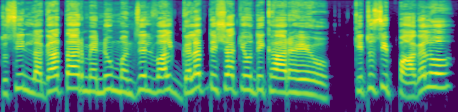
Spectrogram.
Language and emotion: Punjabi, angry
